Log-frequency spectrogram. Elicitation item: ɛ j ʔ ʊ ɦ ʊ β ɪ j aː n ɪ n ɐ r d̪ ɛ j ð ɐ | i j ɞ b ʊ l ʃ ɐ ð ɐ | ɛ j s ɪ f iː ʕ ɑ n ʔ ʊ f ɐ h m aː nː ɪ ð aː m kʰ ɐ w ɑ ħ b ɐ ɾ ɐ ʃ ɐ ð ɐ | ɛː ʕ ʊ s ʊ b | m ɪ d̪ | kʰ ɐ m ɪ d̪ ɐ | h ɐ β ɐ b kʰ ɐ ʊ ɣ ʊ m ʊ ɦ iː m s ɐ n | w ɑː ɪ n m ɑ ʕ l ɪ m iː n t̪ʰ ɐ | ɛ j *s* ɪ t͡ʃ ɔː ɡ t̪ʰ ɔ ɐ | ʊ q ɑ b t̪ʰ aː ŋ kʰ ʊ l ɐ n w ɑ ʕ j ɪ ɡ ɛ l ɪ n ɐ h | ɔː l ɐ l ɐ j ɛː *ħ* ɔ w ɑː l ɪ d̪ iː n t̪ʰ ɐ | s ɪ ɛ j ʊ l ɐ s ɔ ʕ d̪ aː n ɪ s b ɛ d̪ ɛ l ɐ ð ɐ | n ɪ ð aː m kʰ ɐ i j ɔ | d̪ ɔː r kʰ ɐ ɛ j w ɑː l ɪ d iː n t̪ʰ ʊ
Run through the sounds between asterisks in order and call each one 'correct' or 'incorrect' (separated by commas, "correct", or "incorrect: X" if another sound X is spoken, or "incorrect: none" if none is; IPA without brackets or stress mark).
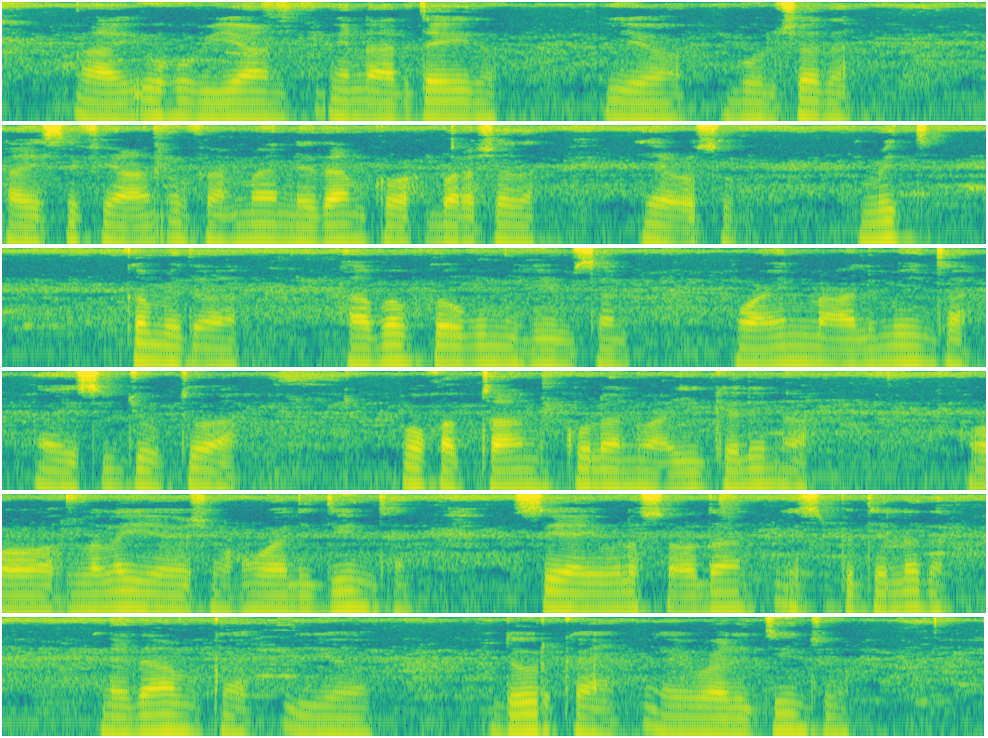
correct, incorrect: ʃ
